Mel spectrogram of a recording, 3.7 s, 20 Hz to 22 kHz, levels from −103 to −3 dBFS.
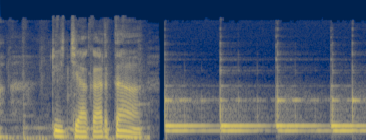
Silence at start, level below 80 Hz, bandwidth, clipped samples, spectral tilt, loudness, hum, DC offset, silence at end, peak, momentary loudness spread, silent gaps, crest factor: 0 s; -48 dBFS; 14 kHz; under 0.1%; -6 dB/octave; -23 LUFS; none; under 0.1%; 0 s; -4 dBFS; 8 LU; 1.59-1.63 s; 20 dB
